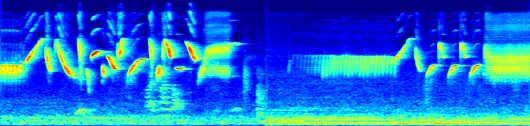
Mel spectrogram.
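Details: Canary in energetic song with special phrasing, intended to prompt other canaries to reply: a jumble of fast sweeping whistles, then a softer sustained buzzy roll, closing with a few swoops and a harsh buzz.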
